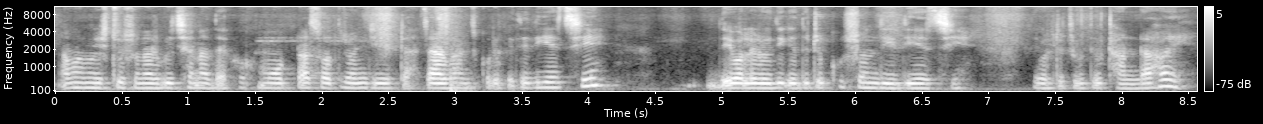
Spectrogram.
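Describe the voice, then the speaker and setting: A woman's voice: on the low side, little pitch movement, fast talker, creaky, dark tone, slight background noise. A woman chatting casually in a home vlog, explaining things as she shows them around her house. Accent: Bengali. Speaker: vlogger.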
